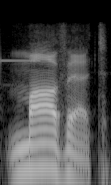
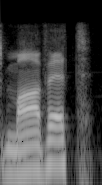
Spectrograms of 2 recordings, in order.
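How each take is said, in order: First: Mavet said slowly as MAH-vet, falling; Hebrew pronunciation. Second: Mavet said as MAH-vet, stress on first syllable; Hebrew pronunciation. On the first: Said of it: "that is how to pronounce it". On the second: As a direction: say mavet with a broad ah then vet. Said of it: "How do you say death in Hebrew?". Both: Shown as a demonstration.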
